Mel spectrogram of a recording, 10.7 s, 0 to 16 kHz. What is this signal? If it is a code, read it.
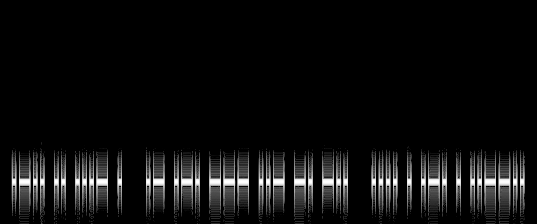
Morse code, heard as a keyed tone, about 17 wpm, 700 Hz. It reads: LIVE AROUND HERE?
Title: Sentences from Top 1000 Words - Review Part 3 - 17wpm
